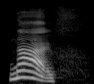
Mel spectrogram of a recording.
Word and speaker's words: knife: next letter is k k is silent when it comes before n so wherever in a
